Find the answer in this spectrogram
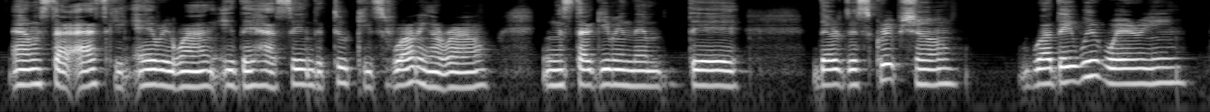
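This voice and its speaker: A woman speaks very slowly with a non-native accent, fairly low in pitch and dark, mellow in tone. Her pitch varies in an ordinary way, and the recording is very clean with a silent background. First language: not English. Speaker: listener sharing a personal story. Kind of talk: personal story recording.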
